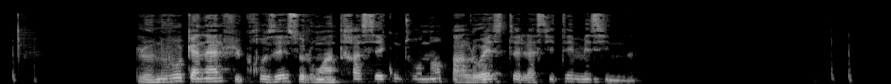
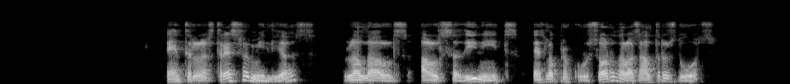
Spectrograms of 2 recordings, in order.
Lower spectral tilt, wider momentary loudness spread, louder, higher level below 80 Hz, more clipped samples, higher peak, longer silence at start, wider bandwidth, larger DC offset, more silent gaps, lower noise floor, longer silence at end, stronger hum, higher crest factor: second, -3 dB/octave vs -5.5 dB/octave; first, 12 LU vs 8 LU; second, -23 LUFS vs -17 LUFS; second, -66 dBFS vs -52 dBFS; neither; about the same, -2 dBFS vs -2 dBFS; second, 0.1 s vs 1.65 s; first, 12 kHz vs 8 kHz; neither; first, 0.68-0.72 s, 0.97-1.01 s, 7.72-7.77 s vs none; first, under -90 dBFS vs -86 dBFS; second, 0.4 s vs 0.8 s; neither; first, 24 dB vs 16 dB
